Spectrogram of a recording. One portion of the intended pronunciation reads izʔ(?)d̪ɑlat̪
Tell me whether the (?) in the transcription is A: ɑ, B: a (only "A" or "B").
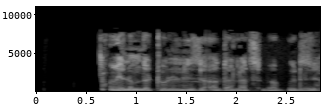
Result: B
